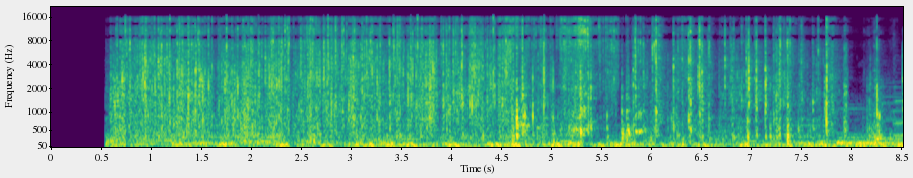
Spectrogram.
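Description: Thin plastic carrier bag crinkling and rustling as it is handled and opened to take out a takeaway food box, a dense crackle of many small sharp crinkles starting about half a second in.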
